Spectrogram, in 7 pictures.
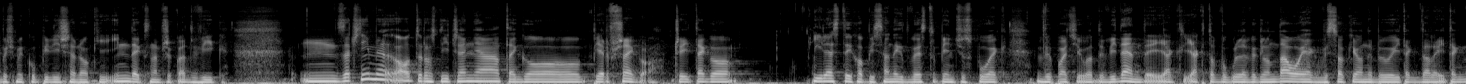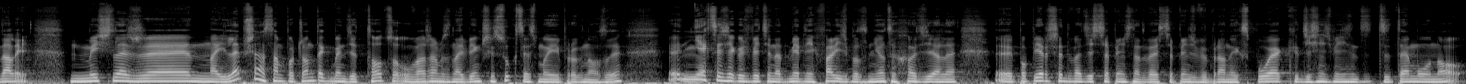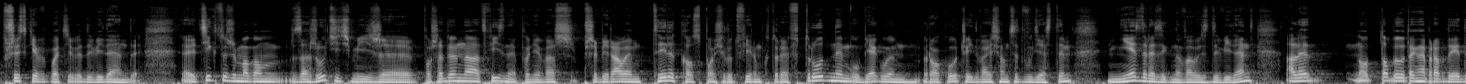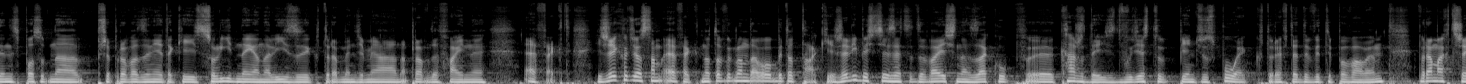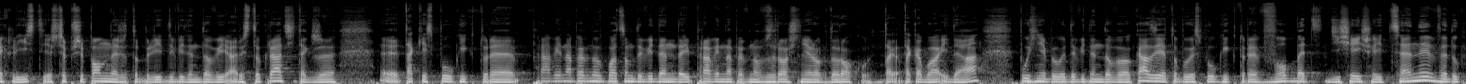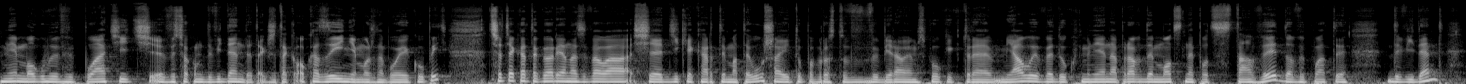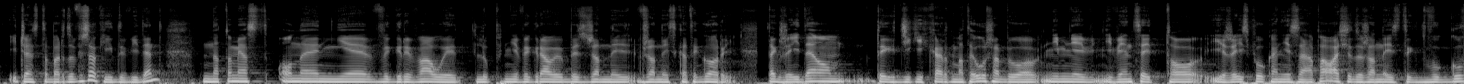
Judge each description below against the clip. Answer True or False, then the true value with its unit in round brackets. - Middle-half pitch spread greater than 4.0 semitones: False (2.9 semitones)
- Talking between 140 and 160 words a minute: True (155 wpm)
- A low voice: True (120 Hz)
